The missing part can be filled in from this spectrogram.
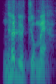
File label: what are you doing, cantonese male; XBOX; enemy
